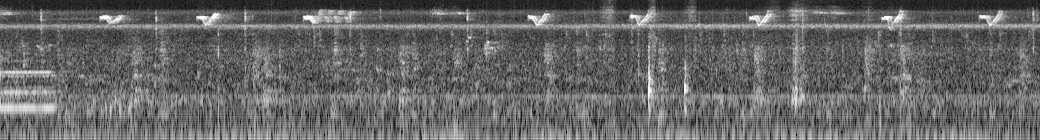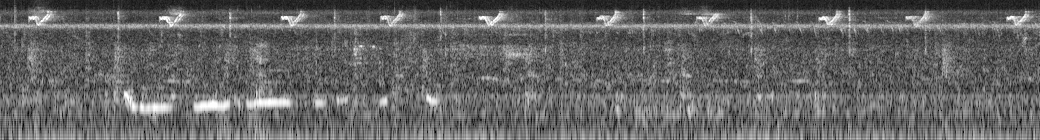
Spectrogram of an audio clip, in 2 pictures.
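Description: Very faint outdoor ambience: an unseen bird gives a short, high chirp about once a second throughout, over a steady high-pitched whine and a low hum.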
